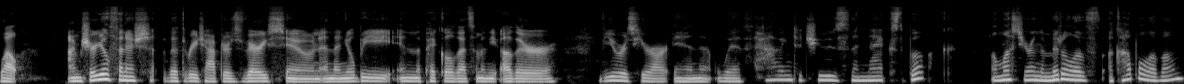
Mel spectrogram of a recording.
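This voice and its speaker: With lively intonation and a moderate pace, the voice comes across dry and close, with no echo. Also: woman, very deep, low pitch for a woman. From United States. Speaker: book streamer. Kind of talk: casual chat. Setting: livestream at home. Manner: casual, filler-heavy.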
